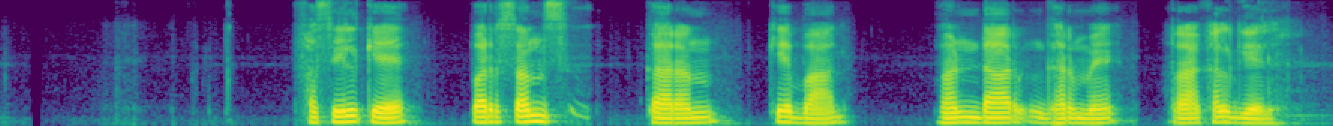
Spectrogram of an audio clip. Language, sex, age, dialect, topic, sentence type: Maithili, male, 18-24, Southern/Standard, agriculture, statement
